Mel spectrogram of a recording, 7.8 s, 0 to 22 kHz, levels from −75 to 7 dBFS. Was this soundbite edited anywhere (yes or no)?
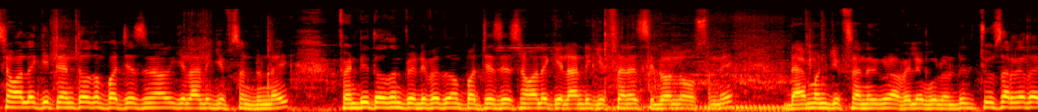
no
